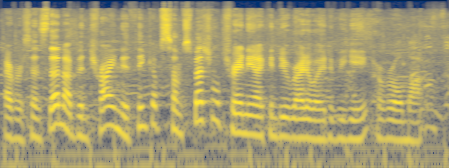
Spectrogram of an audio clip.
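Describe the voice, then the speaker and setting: A man's voice: fairly high pitch, fast talker, close to an everyday voice. A man reading aloud the lines of a determined, gung-ho young racer girl from a game story, with faint music behind. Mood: earnest. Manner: earnest, gung-ho, read aloud plainly.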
